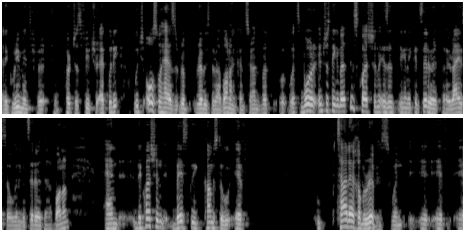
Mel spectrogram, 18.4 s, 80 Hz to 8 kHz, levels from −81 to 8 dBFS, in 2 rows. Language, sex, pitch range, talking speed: English, male, 110-140 Hz, 165 wpm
